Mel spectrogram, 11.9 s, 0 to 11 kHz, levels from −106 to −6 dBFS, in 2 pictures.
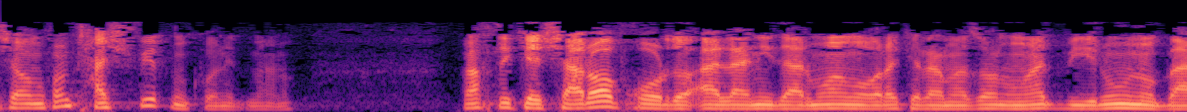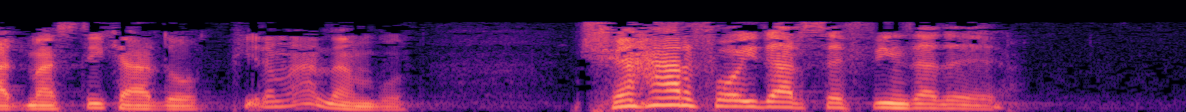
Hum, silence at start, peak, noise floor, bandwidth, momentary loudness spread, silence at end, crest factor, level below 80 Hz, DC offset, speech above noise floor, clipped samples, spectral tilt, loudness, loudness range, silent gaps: none; 0 s; -6 dBFS; -72 dBFS; 5.8 kHz; 14 LU; 0.9 s; 22 dB; -60 dBFS; under 0.1%; 44 dB; under 0.1%; -9.5 dB/octave; -27 LUFS; 4 LU; none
